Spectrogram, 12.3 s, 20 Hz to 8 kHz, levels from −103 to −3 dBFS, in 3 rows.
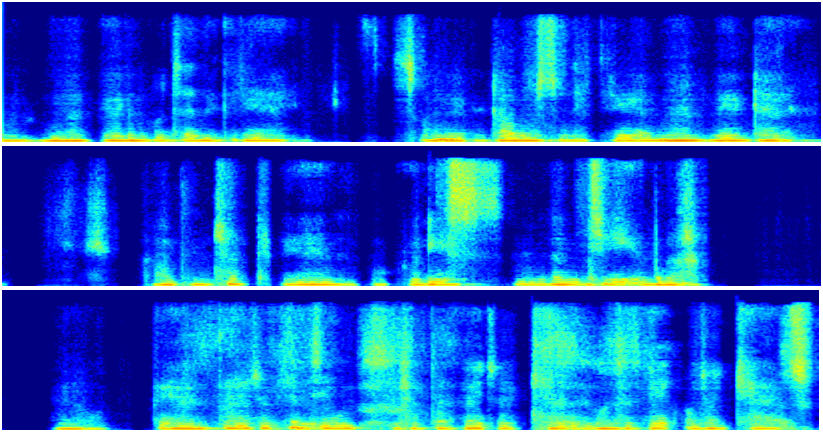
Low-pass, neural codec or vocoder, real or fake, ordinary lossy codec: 7.2 kHz; codec, 16 kHz, 1 kbps, FreqCodec, smaller model; fake; AAC, 32 kbps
